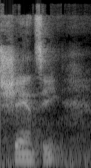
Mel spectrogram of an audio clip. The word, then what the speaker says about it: Shancy: I thought it was Chancey, but it's Shancy.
